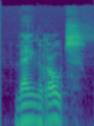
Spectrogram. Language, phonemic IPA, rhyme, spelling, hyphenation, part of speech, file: Dutch, /ʋɛi̯nˈroːt/, -oːt, wijnrood, wijn‧rood, noun / adjective, Nl-wijnrood.ogg
- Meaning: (noun) the color of red wine; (adjective) having the color of red wine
